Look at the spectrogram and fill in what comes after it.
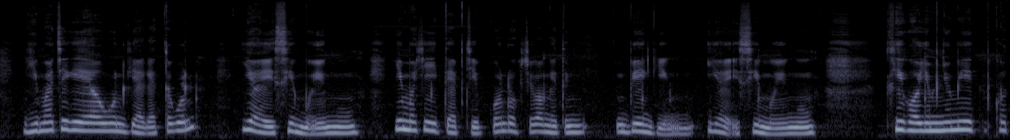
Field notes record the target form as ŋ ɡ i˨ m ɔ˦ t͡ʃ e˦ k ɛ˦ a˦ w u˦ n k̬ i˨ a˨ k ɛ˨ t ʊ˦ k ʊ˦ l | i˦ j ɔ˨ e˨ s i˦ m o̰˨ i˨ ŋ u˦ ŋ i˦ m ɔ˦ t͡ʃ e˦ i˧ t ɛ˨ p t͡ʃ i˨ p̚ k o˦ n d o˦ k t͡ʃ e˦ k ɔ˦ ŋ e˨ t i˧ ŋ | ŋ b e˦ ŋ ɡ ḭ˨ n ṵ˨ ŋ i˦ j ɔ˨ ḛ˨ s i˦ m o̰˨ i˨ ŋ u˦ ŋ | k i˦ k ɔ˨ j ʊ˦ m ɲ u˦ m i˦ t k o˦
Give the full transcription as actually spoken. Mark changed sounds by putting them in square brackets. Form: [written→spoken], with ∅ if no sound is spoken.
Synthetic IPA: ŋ ɡ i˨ m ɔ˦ t͡ʃ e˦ k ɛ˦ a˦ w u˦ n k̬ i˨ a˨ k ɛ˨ t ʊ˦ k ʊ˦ l | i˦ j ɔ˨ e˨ s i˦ m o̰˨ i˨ ŋ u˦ ŋ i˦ m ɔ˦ t͡ʃ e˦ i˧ t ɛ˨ p t͡ʃ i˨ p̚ k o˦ n d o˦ k t͡ʃ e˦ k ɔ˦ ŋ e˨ t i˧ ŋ | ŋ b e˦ ŋ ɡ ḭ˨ [n→ŋ] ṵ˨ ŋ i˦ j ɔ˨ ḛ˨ s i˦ m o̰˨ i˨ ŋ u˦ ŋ | k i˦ k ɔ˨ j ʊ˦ m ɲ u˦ m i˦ t k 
